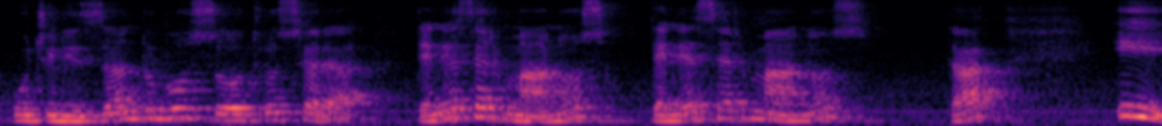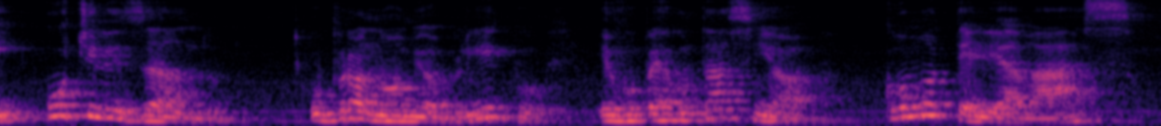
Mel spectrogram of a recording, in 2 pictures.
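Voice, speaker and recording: A man's voice: fairly high pitch, a little mellow, roomy sound, a little hiss or hum. A Brazilian man with a Bahian accent teaching Spanish in a live online lesson, repeating words as drills and checking in with "tá?" after each point. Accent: Bahian Portuguese. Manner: drills words by repeating them, ends phrases with "tá?".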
